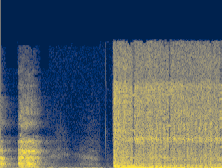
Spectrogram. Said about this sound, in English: when you try to hide a fart with a cough, and he goes,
